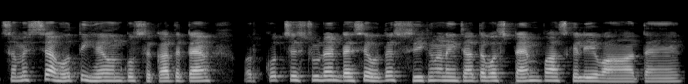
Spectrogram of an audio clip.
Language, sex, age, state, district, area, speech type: Hindi, male, 45-60, Rajasthan, Karauli, rural, spontaneous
